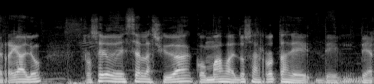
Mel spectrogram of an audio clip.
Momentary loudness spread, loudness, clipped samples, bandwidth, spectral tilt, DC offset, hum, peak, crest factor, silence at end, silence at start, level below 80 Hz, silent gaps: 8 LU; -15 LUFS; under 0.1%; 10.5 kHz; -7.5 dB/octave; under 0.1%; none; -2 dBFS; 14 dB; 0 s; 0 s; -34 dBFS; none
